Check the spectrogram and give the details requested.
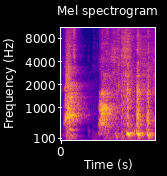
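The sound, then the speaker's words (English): A dog, one of two very excited dogs running around, barks excitedly, several loud, sharp barks in quick succession, the last few coming in a rapid rhythmic burst, with no one talking. “We might have to tell everybody here, there's two doggies running around who are very, very, very excited.”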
